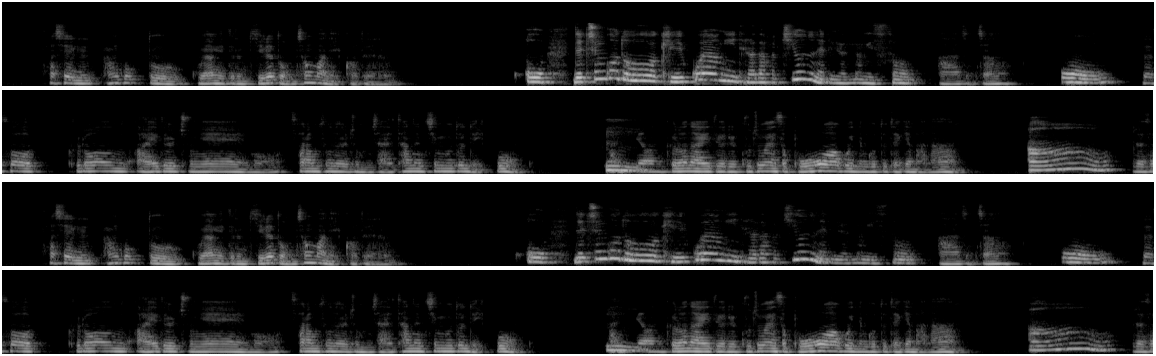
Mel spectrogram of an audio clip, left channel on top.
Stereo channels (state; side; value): normal; both; correlation 0.53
